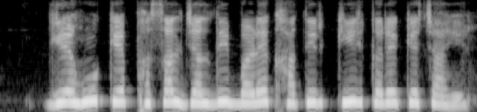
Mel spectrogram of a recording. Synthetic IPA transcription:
ɡeːɦũkepʰəsəld͡ʒəld̪ibəɽekʰaːt̪ɪɾkiːd͡ʒkəɾeket͡ʃaːɦie

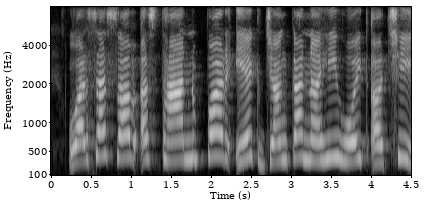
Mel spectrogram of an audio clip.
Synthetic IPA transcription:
ʋəɾsasəbʱəst̪ʰanpəɾekd͡ʒəŋkanəɦiɦojt̪ət͡ʃʰi

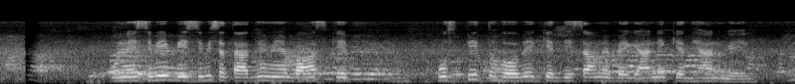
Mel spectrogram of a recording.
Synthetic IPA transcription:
ʊnːisbʱibiːsbisət̪aːd̪mimẽbãːske | pʊst̪ɪt̪ɦoːweked̪ɪsamẽpɛːɡjaːniked̪ʱjaːnɡəil

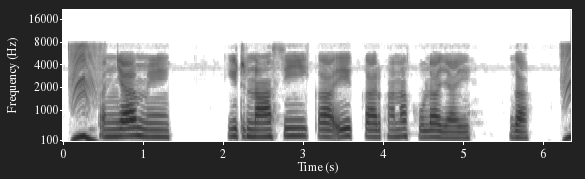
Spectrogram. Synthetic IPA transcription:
pə̃ɲd͡ʒaːbmẽ | kiʈnaːsikaeːkːaːɾkʰaːnakʰoːlad͡ʒaːeː | ɡaː

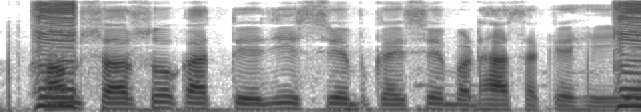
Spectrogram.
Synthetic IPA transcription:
həmsəɾsõkat̪ed͡ʒisebkəɪsebəɽ̤ʱasəkeɦi

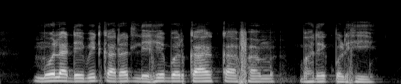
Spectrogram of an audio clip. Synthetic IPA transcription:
molaɖebiʈkaɾət̪leɦebəɾkakafam | bʱəɾek̚pəɽɦi

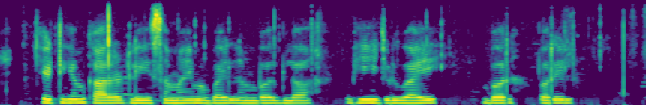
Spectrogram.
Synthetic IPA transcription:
eʈijəmkaɾəʈlesəməjmoːbaːɪlnəmbəɾbbla | bʱid͡ʒuɽwae | bəɾ | pəɾeːl

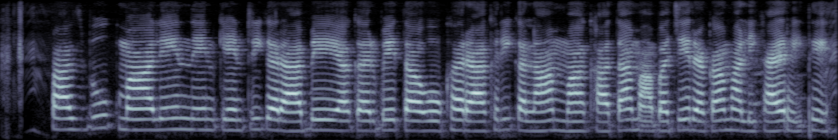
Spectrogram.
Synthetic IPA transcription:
paːsbuːkmãleːnd̪ɪnkẽːɳʈɾikəɾaːbejakəɾbet̪ɐoːkʰəɾaːxɾikəlaːmːãkʰaːt̪amã̰bət͡ʃeɾəkəmɦãlɪkʰaːeɾɐɦit̪ʰeː

